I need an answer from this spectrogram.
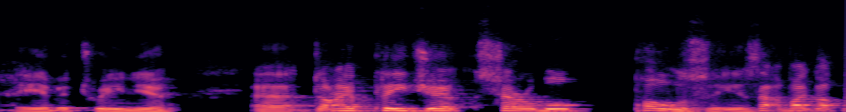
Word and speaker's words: diplegic: And you've got, and you'll have to perhaps correct my pronunciation here between you, diplegic cerebral palsy.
